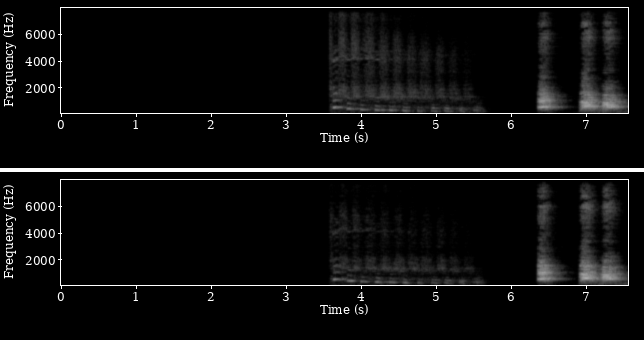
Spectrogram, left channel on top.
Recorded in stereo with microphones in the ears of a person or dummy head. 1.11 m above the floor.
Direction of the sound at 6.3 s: 65° right (ahead or behind).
